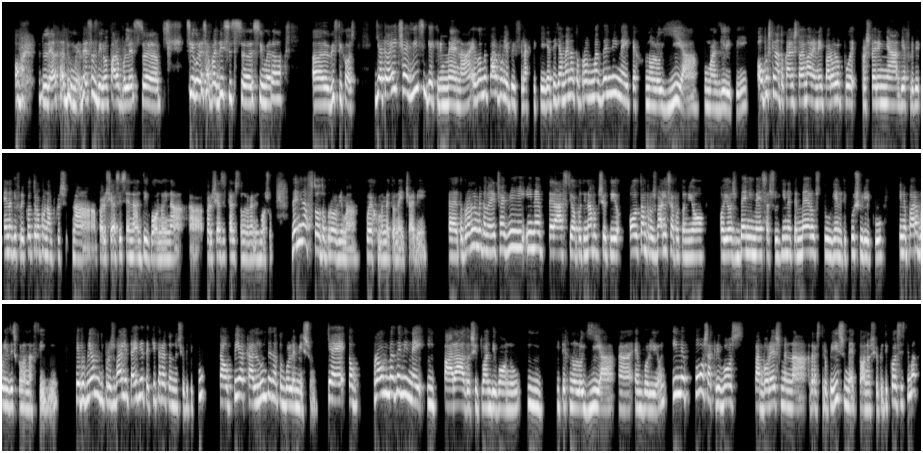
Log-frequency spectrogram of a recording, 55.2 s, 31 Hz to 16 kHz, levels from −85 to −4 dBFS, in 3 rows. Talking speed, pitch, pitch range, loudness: 160 wpm, 225 Hz, 205-270 Hz, -16 LUFS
